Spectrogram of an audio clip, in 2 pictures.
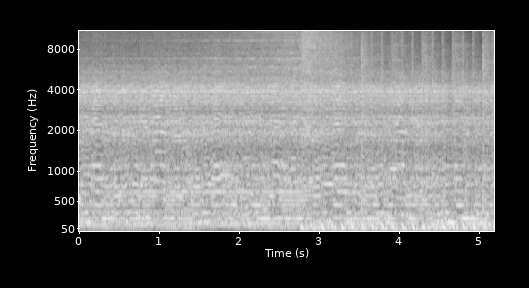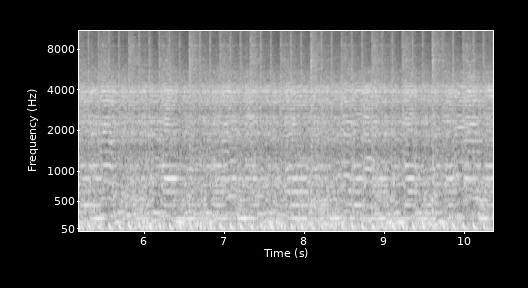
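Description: Heavy metal riffing on a high-gain distorted electric guitar, a Dean VMNTX through a Peavey 6505 amp head, played along with the band's backing track. About three seconds in, the drums come in with a crash and fast, dense kick-drum strokes under the guitar.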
